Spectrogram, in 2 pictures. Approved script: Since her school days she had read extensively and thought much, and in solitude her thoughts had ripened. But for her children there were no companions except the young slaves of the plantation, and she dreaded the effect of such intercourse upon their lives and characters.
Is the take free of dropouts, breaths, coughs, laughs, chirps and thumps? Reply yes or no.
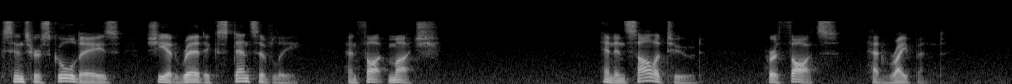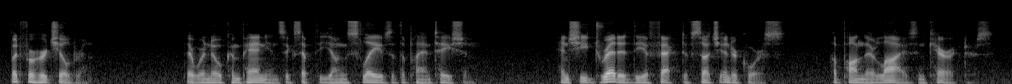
yes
